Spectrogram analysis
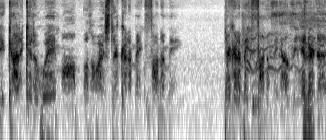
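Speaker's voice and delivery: very quiet, whispered under the breath. Retelling a streamer telling his mom to get away: imitating Cyrax whispering. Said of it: "you can actually hear him whispering".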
